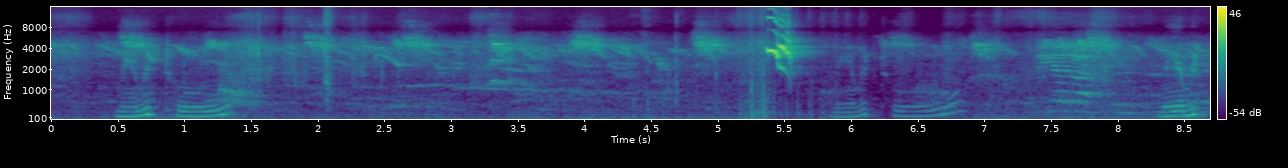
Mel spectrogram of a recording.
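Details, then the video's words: A parrot talking, giving short speech-like phrases with rising and falling harmonic syllables in bursts, mixed with high squeaky chirps and a sharp click midway. "Parrot Talking"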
